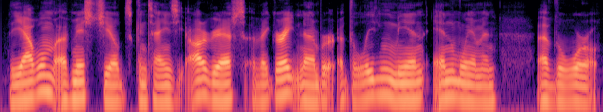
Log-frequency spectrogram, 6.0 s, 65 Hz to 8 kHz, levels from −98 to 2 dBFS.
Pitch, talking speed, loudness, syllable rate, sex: 115 Hz, 210 wpm, -19 LUFS, 5.3 syllables/s, male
